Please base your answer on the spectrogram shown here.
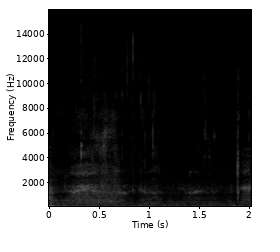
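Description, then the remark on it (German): Continuous chewing of a tough, papery page torn from a Bible, with soft wet mouth noises and a faint crinkle, no talking, at a quiet level throughout. “Ich hoffe, ich muss nicht die ganze Seite essen. Schmeckt nicht so gut.”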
